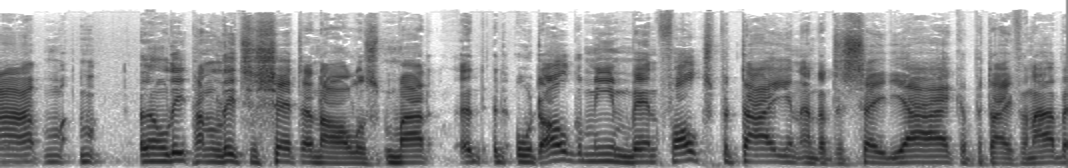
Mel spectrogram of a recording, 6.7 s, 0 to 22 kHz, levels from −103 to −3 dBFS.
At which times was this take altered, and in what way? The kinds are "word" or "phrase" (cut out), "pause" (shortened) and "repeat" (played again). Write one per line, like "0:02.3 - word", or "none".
0:01.2 - word
0:02.8 - pause
0:04.1 - word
